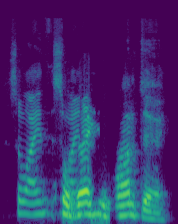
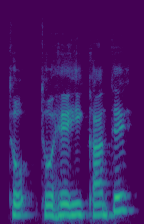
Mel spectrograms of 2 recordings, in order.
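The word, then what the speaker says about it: Vejigante: Vejijante. Tohehikante? Nope, Vejijante, and it's spelled Vejijante.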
